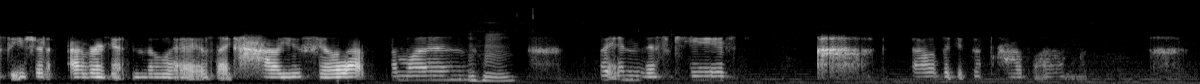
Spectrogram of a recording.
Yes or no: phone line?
yes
